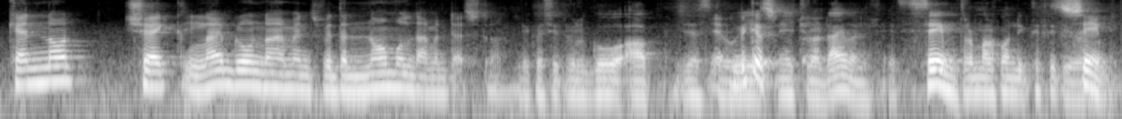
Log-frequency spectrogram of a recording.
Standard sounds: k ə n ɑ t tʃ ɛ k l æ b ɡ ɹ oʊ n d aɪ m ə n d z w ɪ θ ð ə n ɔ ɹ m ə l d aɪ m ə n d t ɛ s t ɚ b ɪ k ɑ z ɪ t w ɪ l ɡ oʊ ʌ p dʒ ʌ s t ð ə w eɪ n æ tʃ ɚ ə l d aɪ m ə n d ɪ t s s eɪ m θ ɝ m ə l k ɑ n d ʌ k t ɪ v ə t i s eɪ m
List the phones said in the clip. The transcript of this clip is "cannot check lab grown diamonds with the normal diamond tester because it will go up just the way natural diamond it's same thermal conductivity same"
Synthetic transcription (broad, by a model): k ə n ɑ t tʃ ɛ k l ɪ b ɡ ɹ oʊ n d aɪ m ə n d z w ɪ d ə n ɔ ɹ m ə l d aɪ m ə n d t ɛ s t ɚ b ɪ k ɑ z ɪ t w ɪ l ɡ oʊ ʌ p dʒ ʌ s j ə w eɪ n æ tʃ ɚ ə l d aɪ m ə n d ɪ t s s eɪ m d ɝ m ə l k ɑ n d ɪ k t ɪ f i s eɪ m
